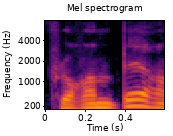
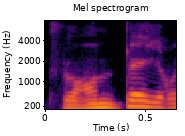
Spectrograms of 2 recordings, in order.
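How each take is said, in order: First: The surname is said without a y sound. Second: The surname is said with a y sound. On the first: This is how people say it in Bordeaux or Paris. The speaker calls it wrong. "on va dire Florent Père" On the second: This is how it is said in Gascony, where every letter is pronounced. The speaker calls it right. "mais c'est Florent Père normalement. En Gascogne, on prononce le Y"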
